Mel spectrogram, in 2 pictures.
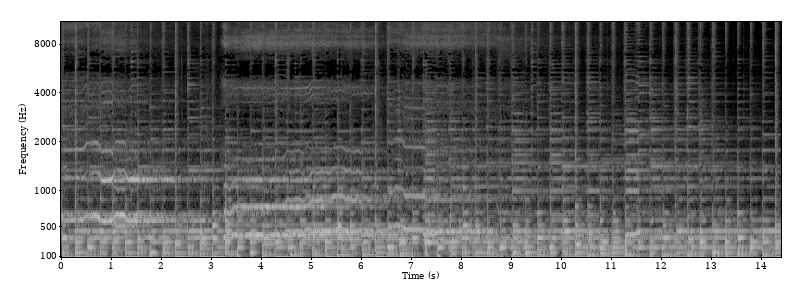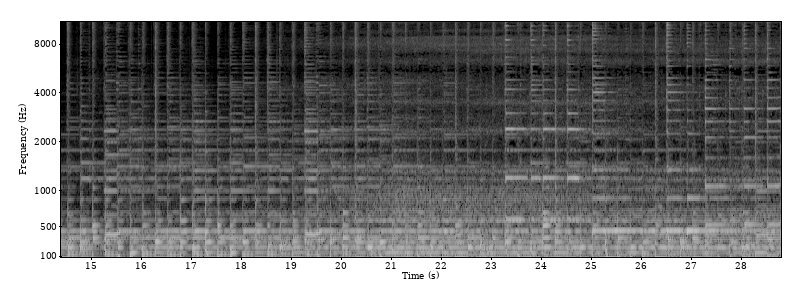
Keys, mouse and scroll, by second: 0.2 click, 0.5 middle click, 1.0 shift+middle click, 1.7 click, 3.0 middle click, 4.3 click, 4.5 click, 4.8 click, 5.0 click, 5.5 click, 6.3 click, 6.5 middle click, 8.8 Delete, 10.8 scroll down 3, 12.3 shift+middle click, 12.7 shift+middle click, 13.5 click, 14.7 click, 15.3 click, 15.7 click, 15.9 click, 16.2 click, 16.4 click, 16.8 click, 17.0 click, 17.5 click, 18.7 Delete, 19.7 middle click, 22.0 middle click, 22.4 middle click, 22.8-23.6 scroll down 6, 23.8 middle click, 24.0 scroll up 4, 24.2 shift+middle click, 24.3 shift+middle click, 26.4 Tab, 27.5 click, 28.4 scroll down 2, 28.6 middle click.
